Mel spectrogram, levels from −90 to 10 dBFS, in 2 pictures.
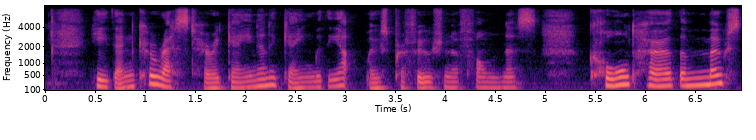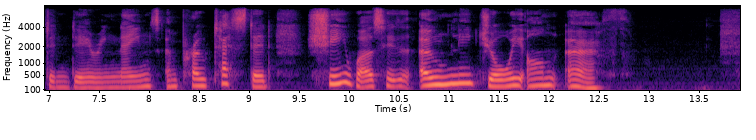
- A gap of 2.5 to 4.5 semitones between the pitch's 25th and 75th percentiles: No, average, 5.2 semitones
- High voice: No, medium, 170 Hz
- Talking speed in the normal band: No, slow, 125 wpm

